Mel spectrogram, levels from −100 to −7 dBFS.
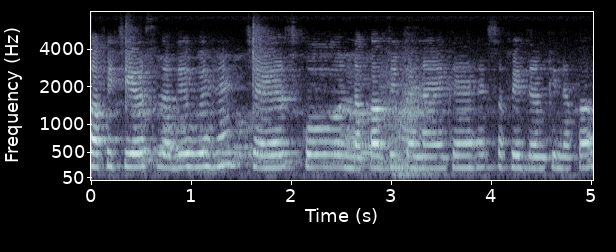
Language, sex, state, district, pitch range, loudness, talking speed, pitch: Hindi, female, Uttar Pradesh, Gorakhpur, 220-240 Hz, -29 LUFS, 200 wpm, 225 Hz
